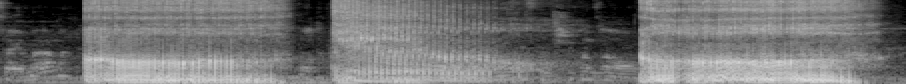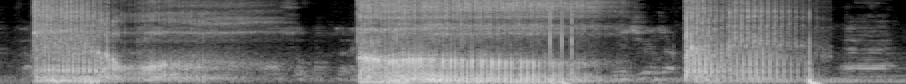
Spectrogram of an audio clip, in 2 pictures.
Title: Tyson 🐈 Please stop snoring 🤣🐯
